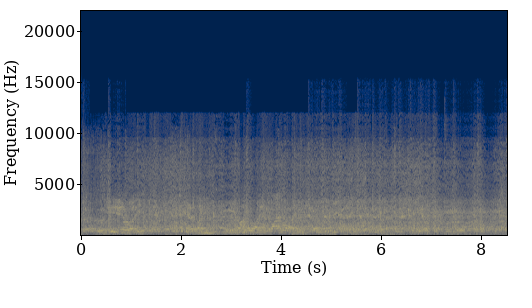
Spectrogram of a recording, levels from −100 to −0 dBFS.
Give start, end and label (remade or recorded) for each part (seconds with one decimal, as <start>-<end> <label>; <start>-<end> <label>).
0.0-7.0 recorded; 7.0-8.5 remade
